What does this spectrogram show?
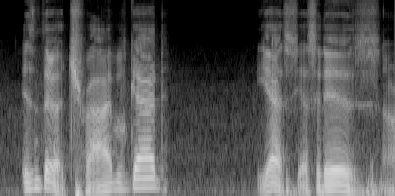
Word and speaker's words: Gad: We're gonna talk about vowels later because there's a big problem with vowels, but when you look at it in Hebrew, it is spelled with just a G-D, and it's pronounced Gad.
